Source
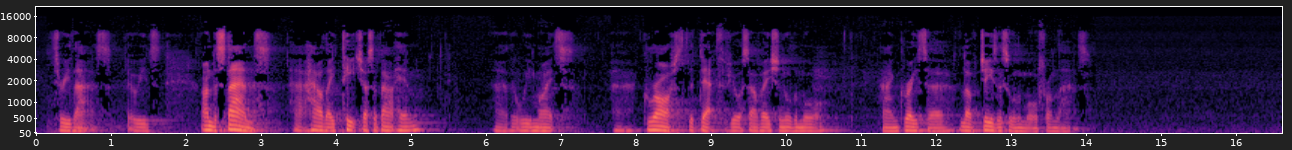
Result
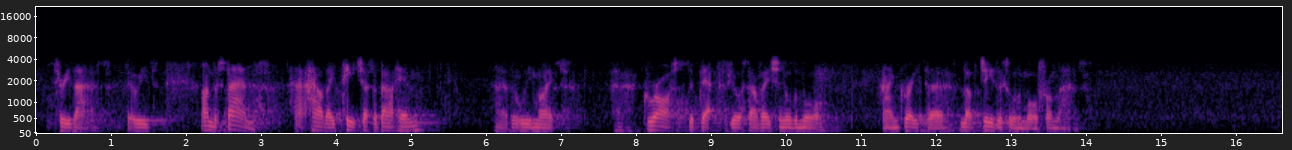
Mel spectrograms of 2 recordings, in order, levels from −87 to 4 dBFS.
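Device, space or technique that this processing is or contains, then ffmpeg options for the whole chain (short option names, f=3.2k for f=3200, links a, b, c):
voicemail: -filter_complex "[0:a]asettb=1/sr,asplit=3[a][b][c];[a]atrim=end=2.944[d];[b]atrim=start=2.94:end=3.65,asetpts=PTS-STARTPTS,afade=t=in:d=0.004:c=qsin,afade=t=out:st=0.706:d=0.004:c=qsin,acrossover=split=160 3900:gain=0.112 1 0.0891[e][f][g];[e][f][g]amix=inputs=3:normalize=0[h];[c]atrim=start=3.646[i];[d][h]acrossfade=d=0.004:c1=hsin:c2=qsin[j];[j][i]acrossfade=d=0.004:c1=qsin:c2=hsin,highpass=390,lowpass=3.2k,acompressor=threshold=-30dB:ratio=10" -ar 8000 -c:a libopencore_amrnb -b:a 7950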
